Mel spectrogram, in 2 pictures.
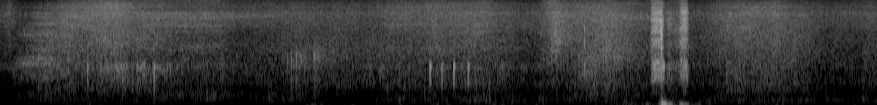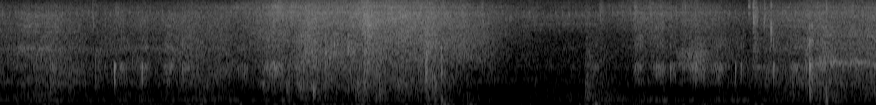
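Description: Quiet footsteps and handling noise from a handheld camera, with scattered light clicks and one sharp click about three seconds in.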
